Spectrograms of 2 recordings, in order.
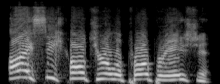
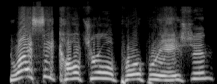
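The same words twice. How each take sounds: First: "I see cultural appropriation" as a falling mock-grave declaration; mock verdict. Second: Higher, rising, mock-shocked question; mock gasp question. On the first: Streamer mocking outrage culture, mock-solemn verdict. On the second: Streamer mocking outrage culture, mock-shocked question. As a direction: ask "Do I see cultural appropriation?" in mock horror.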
